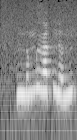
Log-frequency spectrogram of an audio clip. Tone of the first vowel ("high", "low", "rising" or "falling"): rising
